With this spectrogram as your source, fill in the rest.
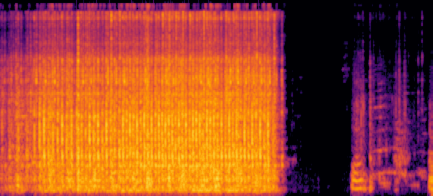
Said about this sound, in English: So the next thing we're going to top stitch this place.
